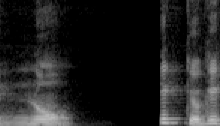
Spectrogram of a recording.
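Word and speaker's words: knack: बाद एन लिखा है तो के को प्रोनाउंस नहीं करेंगे क्या बोलेंगे नक क्या बोलेंगे नेक ठीक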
